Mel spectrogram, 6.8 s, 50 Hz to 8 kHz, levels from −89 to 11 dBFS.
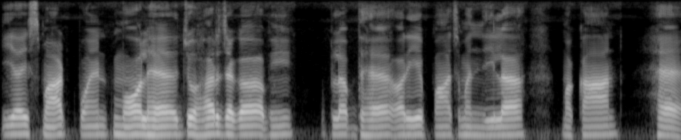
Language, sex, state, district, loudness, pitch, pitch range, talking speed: Hindi, male, Jharkhand, Deoghar, -18 LUFS, 130 Hz, 125-135 Hz, 150 wpm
